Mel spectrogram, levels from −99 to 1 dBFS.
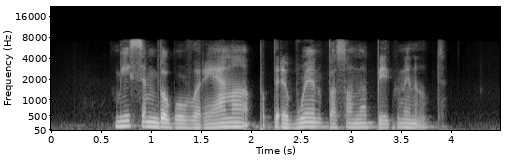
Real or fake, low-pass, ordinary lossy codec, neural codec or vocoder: fake; 7.2 kHz; none; codec, 16 kHz, 1 kbps, X-Codec, HuBERT features, trained on balanced general audio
